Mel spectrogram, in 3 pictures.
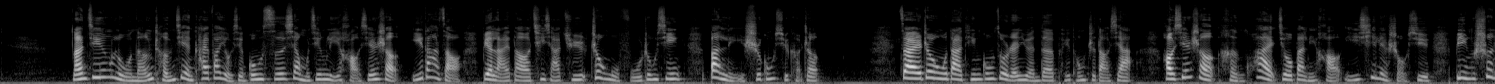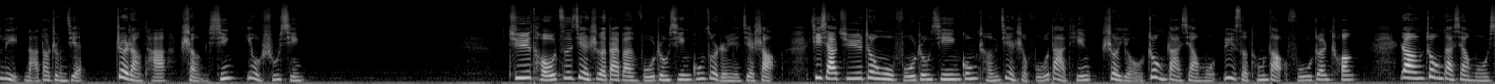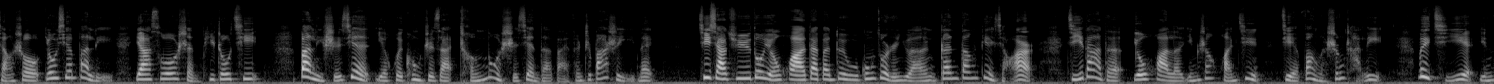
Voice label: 民生新闻配音

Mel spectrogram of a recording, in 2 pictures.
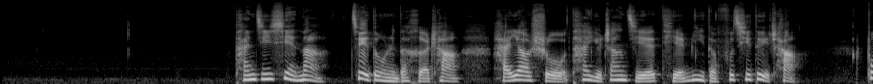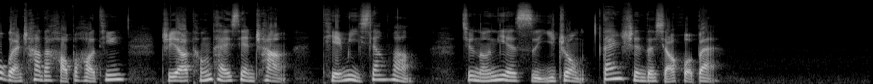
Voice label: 演绎类

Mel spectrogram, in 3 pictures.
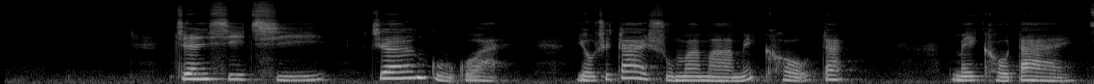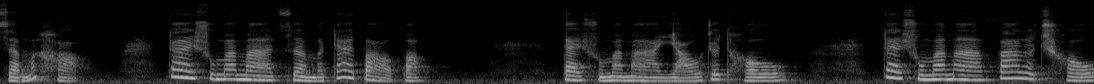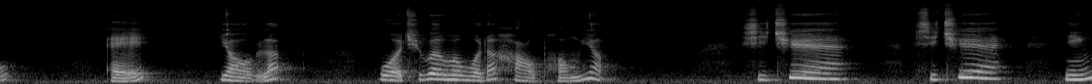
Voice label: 儿童有声读物配音

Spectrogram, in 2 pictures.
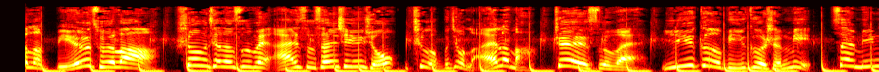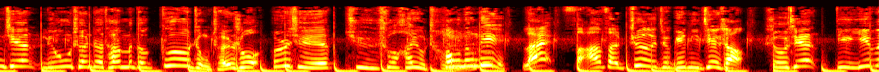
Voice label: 信息流激情介绍; 重返帝国天岁

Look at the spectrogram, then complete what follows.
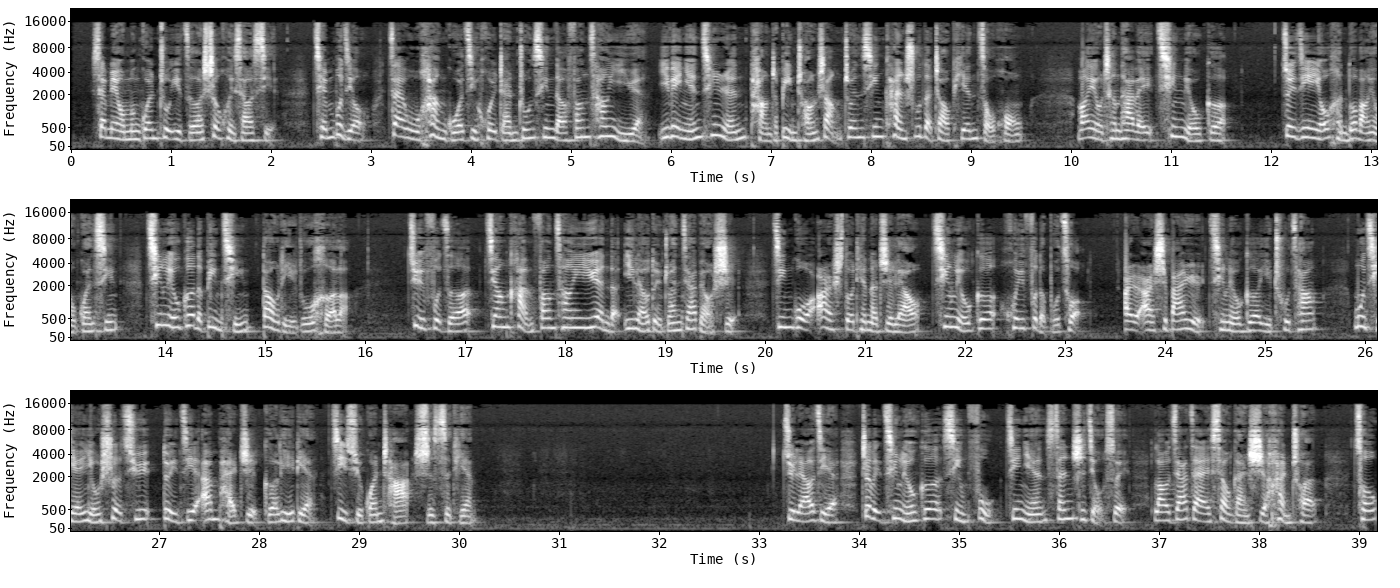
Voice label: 新闻报道

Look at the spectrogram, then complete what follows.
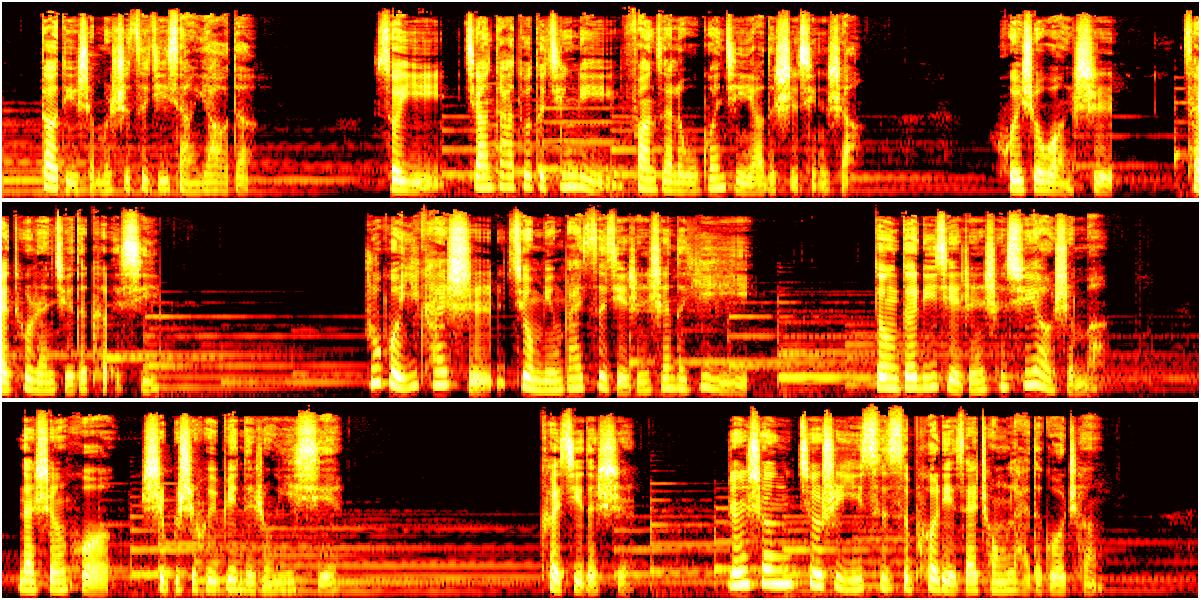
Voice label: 情感电台 清雅

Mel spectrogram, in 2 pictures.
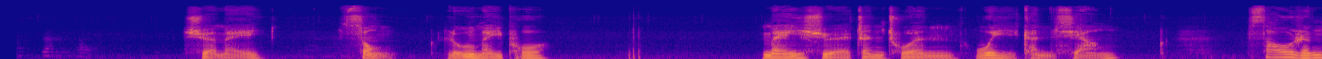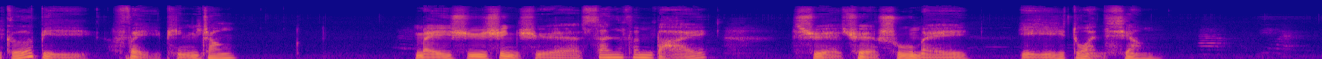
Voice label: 中文

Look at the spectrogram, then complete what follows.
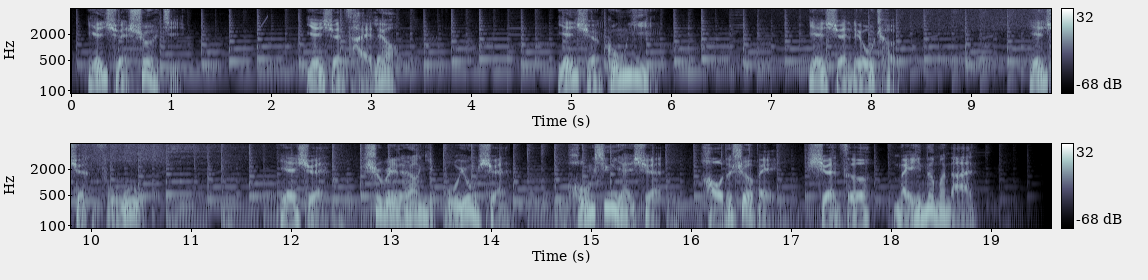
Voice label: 专题片样音

